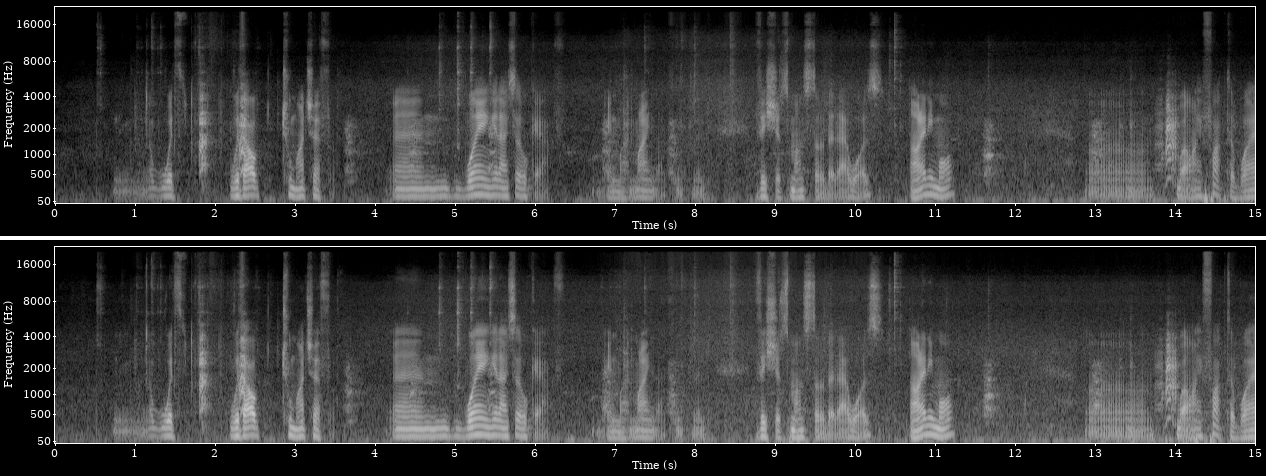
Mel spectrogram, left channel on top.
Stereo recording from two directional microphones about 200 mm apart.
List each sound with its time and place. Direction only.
1.1 s speech: 20° right (ahead or behind)
8.8 s speech: 20° right (ahead or behind)
12.9 s speech: 10° right (ahead or behind)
